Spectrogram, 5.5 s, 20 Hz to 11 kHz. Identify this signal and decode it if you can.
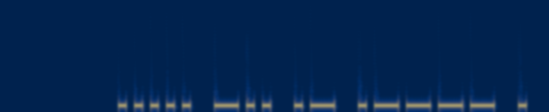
Morse code, heard as a keyed tone, about 15 wpm, 700 Hz. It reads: 5DA1E
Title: Code Groups - 5 Letter:Numbers - 15wpm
